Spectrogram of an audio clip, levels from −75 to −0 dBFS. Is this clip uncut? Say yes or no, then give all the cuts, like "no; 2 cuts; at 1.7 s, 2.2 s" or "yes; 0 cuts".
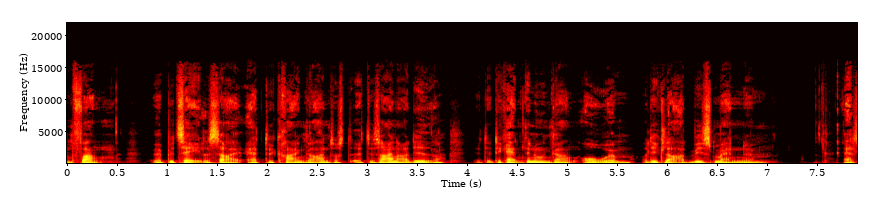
no; 1 cut; at 5.7 s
